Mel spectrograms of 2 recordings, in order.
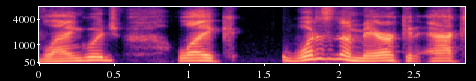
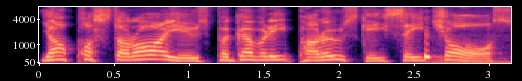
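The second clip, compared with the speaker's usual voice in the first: Russian with British accent, much higher pitch; 5 semitones higher than usual. Showing how British speakers sound in Russian, speaking Russian in a British accent. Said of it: "you can hear that they're British".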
